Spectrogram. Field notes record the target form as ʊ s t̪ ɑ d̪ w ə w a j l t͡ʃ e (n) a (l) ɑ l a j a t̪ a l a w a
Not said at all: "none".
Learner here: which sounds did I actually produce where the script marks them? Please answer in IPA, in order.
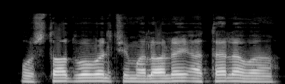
m, l

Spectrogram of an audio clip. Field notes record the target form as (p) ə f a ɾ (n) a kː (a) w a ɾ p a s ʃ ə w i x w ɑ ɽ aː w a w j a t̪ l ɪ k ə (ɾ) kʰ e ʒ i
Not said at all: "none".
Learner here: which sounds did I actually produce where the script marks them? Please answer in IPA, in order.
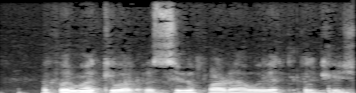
p, m, e, l

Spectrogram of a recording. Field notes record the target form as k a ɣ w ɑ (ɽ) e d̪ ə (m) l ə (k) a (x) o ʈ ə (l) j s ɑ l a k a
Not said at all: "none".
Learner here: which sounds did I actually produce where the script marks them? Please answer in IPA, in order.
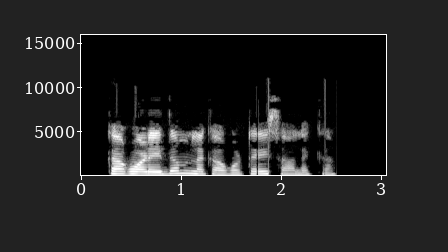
ɽ, m, k, ɣ, none

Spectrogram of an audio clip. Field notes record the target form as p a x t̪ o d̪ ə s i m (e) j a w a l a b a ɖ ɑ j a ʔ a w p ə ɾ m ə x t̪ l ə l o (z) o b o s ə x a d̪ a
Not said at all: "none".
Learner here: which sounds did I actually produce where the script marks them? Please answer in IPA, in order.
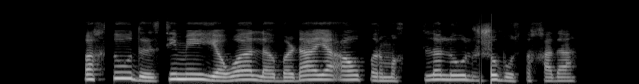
e, ʒ

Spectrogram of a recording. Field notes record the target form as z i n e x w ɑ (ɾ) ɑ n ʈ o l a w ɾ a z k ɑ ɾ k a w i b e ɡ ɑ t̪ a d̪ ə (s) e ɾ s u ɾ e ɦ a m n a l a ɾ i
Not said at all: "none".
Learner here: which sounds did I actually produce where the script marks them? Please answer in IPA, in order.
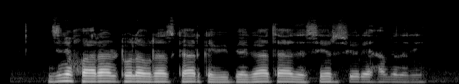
ɾ, s

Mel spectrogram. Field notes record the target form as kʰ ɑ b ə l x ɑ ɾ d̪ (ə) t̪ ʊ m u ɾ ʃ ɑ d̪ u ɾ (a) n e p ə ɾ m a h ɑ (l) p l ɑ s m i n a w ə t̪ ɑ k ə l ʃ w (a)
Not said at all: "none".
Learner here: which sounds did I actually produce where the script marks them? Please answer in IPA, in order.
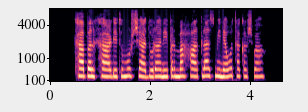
ə, ɑ, l, a

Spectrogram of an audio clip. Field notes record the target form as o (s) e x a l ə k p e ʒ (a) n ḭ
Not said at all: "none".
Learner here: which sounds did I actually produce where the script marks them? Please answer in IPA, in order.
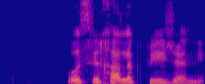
s, a

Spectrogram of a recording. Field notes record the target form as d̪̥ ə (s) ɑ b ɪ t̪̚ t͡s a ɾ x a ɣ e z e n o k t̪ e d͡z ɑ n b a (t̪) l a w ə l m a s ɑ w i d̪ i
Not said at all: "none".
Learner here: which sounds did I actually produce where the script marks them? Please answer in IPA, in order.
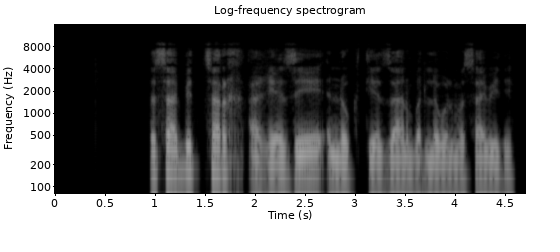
s, d̪

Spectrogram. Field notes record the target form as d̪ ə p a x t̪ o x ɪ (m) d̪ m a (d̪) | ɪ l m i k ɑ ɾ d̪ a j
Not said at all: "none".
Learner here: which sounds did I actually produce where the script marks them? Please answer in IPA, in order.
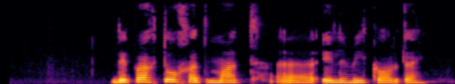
none, t̪

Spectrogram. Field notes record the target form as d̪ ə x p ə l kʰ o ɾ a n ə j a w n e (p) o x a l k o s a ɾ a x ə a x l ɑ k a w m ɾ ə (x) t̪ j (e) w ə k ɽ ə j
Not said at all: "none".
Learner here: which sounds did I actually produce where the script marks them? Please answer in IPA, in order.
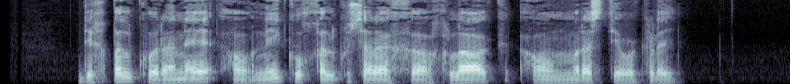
k, s, e

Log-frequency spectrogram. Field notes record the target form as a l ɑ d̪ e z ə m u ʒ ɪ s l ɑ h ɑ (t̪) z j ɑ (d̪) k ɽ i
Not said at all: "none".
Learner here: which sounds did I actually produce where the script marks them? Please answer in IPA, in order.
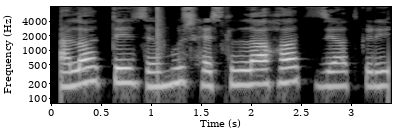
t̪, t̪

